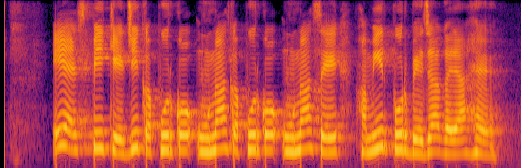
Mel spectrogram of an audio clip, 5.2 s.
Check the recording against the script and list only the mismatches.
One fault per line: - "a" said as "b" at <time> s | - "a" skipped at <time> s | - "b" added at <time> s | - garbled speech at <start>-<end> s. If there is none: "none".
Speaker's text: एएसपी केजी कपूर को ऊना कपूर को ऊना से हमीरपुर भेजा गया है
none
